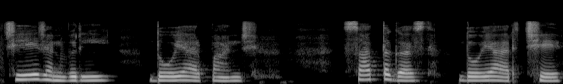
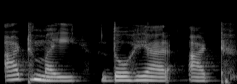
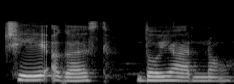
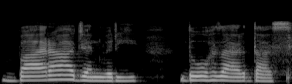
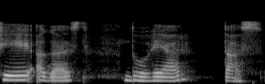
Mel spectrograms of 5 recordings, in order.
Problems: none marked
